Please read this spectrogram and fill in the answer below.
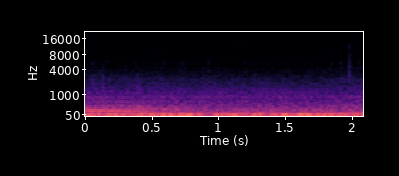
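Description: Car driving along, heard from inside the cabin: a steady low rumble of engine and road noise, with a steady hum that fades about half a second in.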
